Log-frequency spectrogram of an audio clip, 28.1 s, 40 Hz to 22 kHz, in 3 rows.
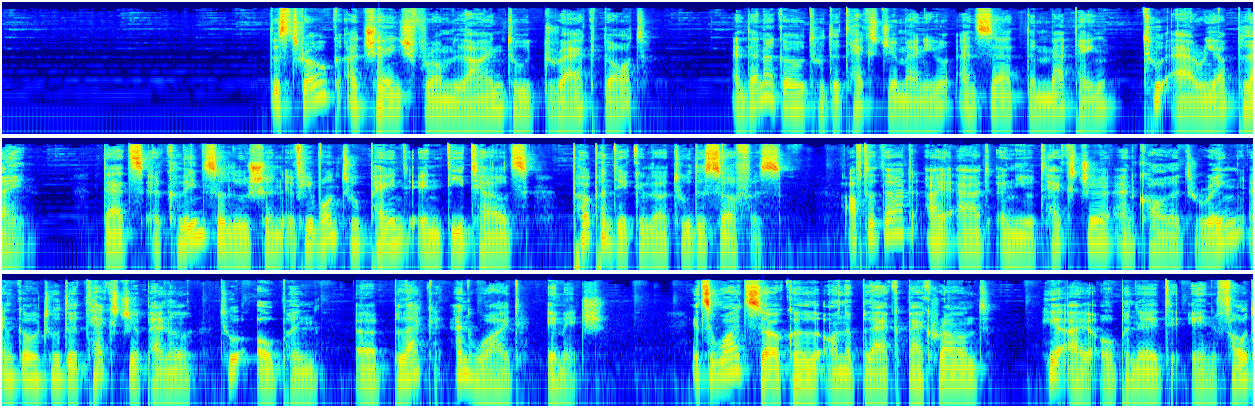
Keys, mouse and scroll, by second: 18.9 click, 21.7 click, 27.9 middle click.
